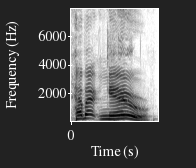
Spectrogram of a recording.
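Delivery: smug high villain voice; clipped mocking villain line; Doctor Evil. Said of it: "Okay, that was better".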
